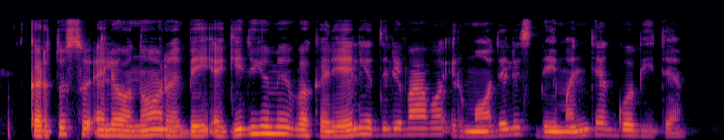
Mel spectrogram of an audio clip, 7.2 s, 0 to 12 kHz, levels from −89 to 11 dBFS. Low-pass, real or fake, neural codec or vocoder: 7.2 kHz; real; none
